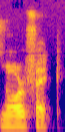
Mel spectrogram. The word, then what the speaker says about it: Norfolk: norfolk uh and it's fun it's pronounced it's pronounced norfolk norfolk norfolk yeah trust me man it's it's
